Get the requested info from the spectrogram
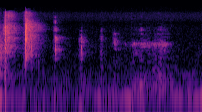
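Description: Crumpled plastic snack wrapper crackling as it is handled and opened out: two sharp crackles right at the start, then fainter scattered crinkles.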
